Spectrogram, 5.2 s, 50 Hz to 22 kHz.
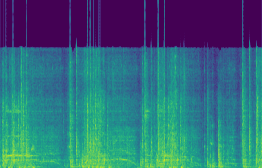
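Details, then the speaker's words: Mountfield Emblem 2-stroke lawn mower, carb cleaned last year: repeated short firing bursts that sputter and die, sprayed with flammable spray; owner suspects carb sticking or a fuel problem; fires but won't keep running. "it might be sticky but there's obviously a fuel in trouble somewhere"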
